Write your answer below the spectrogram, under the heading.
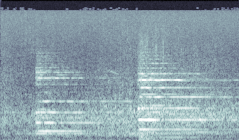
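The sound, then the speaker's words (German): Two strokes of a church bell ring out faintly, each leaving a lingering metallic hum of overtones that slowly fades before the next strike. “Hören Sie das? Glocken! Glocken, Professor!”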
